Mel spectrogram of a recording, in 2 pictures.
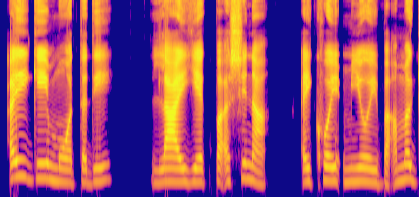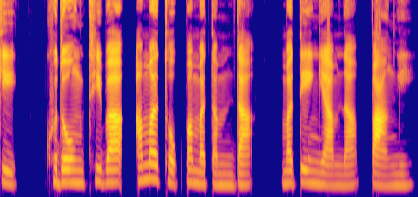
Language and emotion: Manipuri, neutral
